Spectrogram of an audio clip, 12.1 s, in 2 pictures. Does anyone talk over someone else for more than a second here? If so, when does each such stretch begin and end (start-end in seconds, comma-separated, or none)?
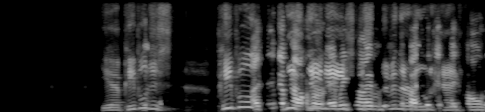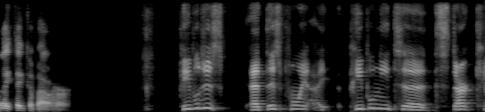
3.1-5.7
